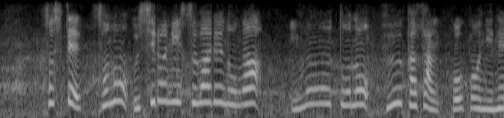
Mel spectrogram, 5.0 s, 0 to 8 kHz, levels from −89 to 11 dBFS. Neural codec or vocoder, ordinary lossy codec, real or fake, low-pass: codec, 24 kHz, 6 kbps, HILCodec; Opus, 24 kbps; fake; 7.2 kHz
